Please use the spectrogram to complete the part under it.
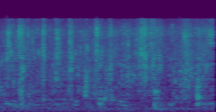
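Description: Pool water splashes and sloshes in quick, irregular bursts close by, a busy churning with no clear voices.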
